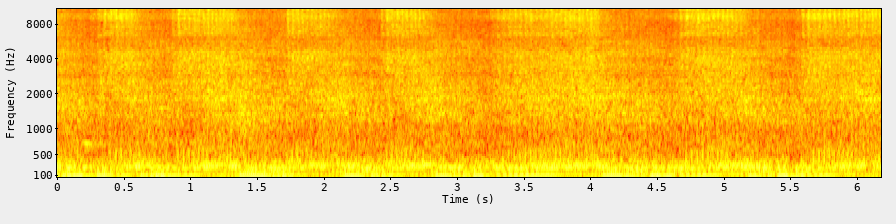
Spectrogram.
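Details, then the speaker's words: 2011 Polaris Phoenix 200cc single-cylinder ATV, after carburetor work, with the airbox off and the choke just turned off: clean, repeated revs about a second apart with no bogging, no smoke and no knocking. Normal running. "sounds pretty good reving out I doing perfectly we have to get the airbox back on there but wanted to make sure it ran before we did that sounds great no smoke at all no knocking in the engine yeah everything sounds really good"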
